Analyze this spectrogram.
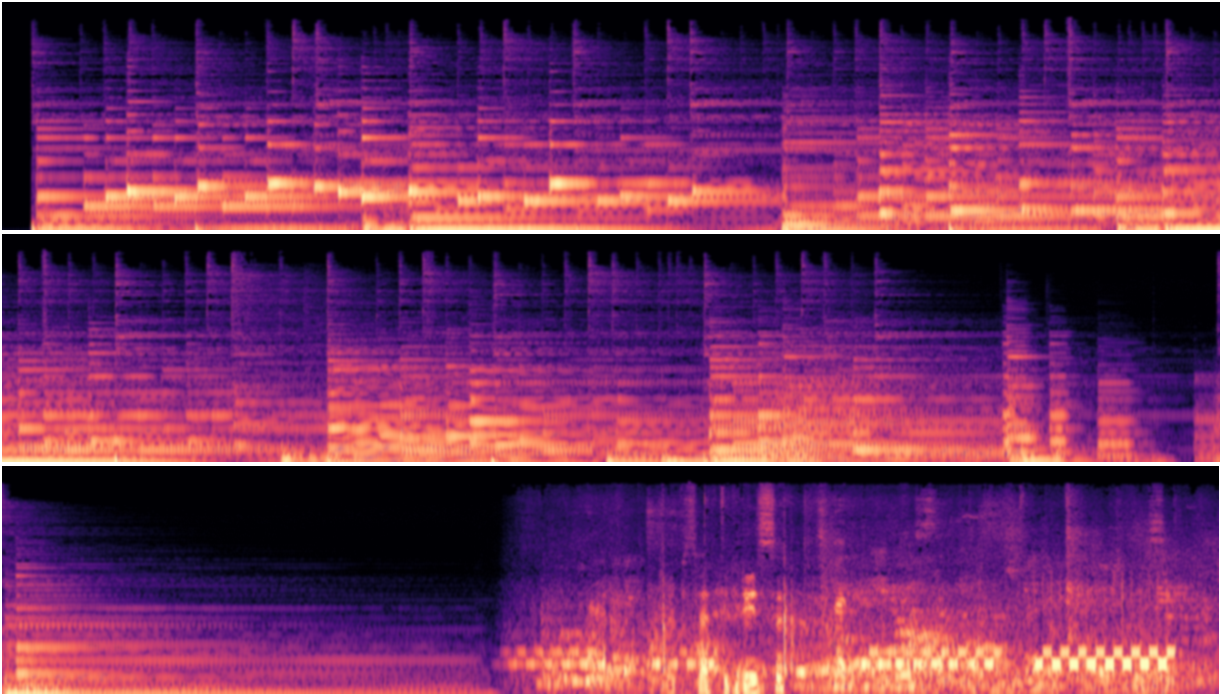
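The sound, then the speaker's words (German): A busy phone bank where hundreds of women and men take donation pledges for a charity appeal: layered electronic telephone tones and rings overlap steadily and loudly, then give way to a dense murmur of many people talking at once. “So tönt's, wenn Hunderte von Frauen und Männern für die Glückskette Spendenzusagen entgegennehmen.”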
